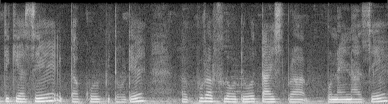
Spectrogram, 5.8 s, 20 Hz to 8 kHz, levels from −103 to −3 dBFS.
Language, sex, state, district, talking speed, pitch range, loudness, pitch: Nagamese, female, Nagaland, Kohima, 145 wpm, 190-230 Hz, -16 LUFS, 205 Hz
